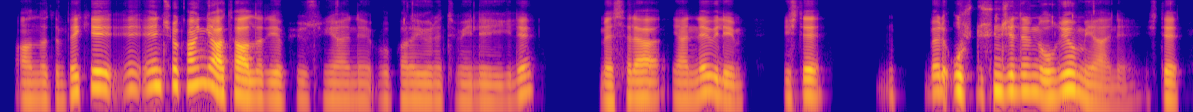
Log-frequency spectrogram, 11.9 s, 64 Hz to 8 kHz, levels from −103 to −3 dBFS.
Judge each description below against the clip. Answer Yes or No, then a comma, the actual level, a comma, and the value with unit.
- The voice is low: Yes, low, 120 Hz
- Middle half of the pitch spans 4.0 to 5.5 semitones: Yes, average, 5.0 semitones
